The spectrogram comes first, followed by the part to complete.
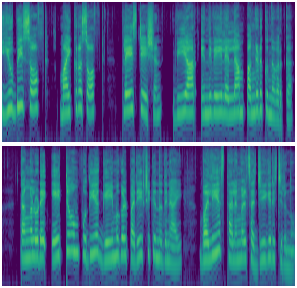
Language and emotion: Malayalam, neutral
